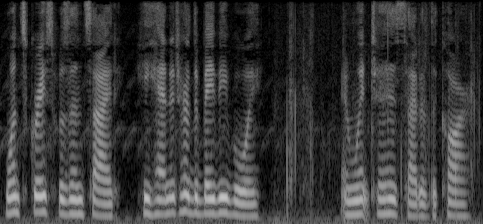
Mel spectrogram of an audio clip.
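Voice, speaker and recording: A woman's voice: fairly low pitch, fairly even intonation, normal speed, a little mellow. A woman narrating a novel aloud in scripted audiobook style. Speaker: narrator, story reader.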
